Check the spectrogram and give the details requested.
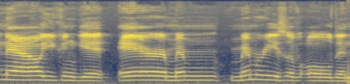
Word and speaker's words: Aer: So right now you can get Air Memories of Old, and the Air is spelled AER, Mm-hmm.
